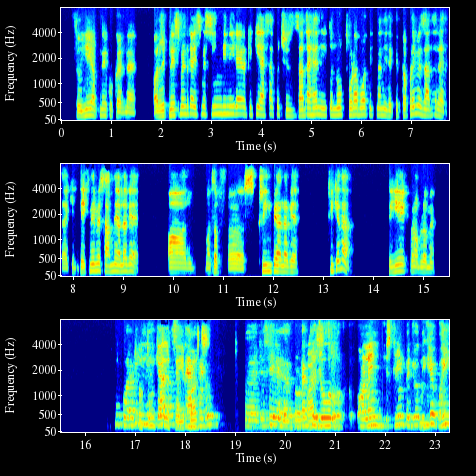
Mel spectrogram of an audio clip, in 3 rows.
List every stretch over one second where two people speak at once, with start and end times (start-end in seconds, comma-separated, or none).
17.1-18.5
